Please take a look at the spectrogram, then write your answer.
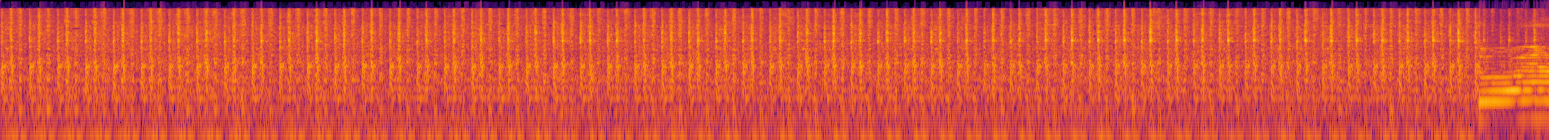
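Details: Engine idling with a regular internal knock, about three to four a second. It also has hard starting and white smoke with circle-shaped puffs.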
